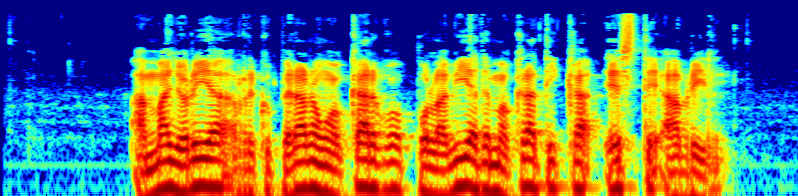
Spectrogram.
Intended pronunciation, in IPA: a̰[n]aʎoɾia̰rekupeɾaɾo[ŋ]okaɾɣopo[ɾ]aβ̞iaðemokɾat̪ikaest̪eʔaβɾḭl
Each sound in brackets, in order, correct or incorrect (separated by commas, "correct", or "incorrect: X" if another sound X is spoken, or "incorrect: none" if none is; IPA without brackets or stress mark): incorrect: m, correct, incorrect: l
